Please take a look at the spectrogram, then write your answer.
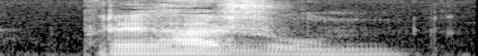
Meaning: handsome man
- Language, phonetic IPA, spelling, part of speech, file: Belarusian, [prɨɣaˈʐun], прыгажун, noun, Be-прыгажун.ogg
